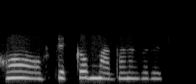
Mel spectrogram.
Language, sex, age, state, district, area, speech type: Odia, female, 18-30, Odisha, Ganjam, urban, conversation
